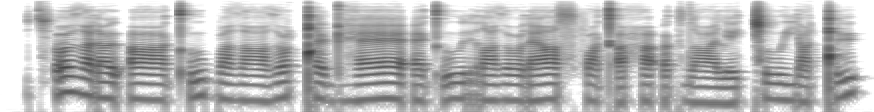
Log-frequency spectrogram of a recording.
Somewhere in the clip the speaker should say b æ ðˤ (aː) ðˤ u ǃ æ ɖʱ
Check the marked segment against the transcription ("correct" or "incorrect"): incorrect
